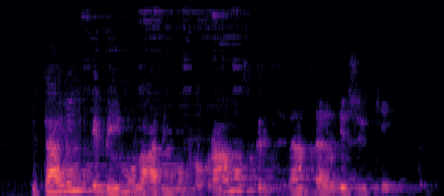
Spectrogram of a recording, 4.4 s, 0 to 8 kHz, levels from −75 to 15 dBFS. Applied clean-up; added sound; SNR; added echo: neural separator model SepFormer DNS4.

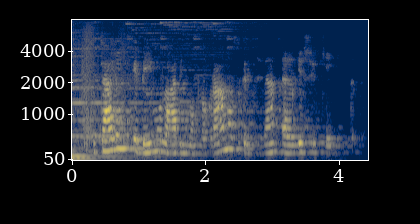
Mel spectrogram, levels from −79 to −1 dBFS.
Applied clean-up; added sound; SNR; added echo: none; Bell; 13 dB; reverberation time 0.7 s.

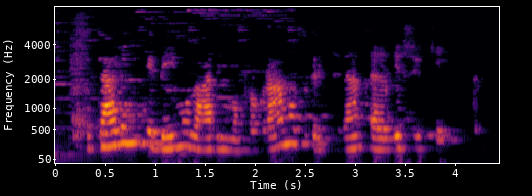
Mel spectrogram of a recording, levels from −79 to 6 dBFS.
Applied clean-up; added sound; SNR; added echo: classical method WPE with log-MMSE.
